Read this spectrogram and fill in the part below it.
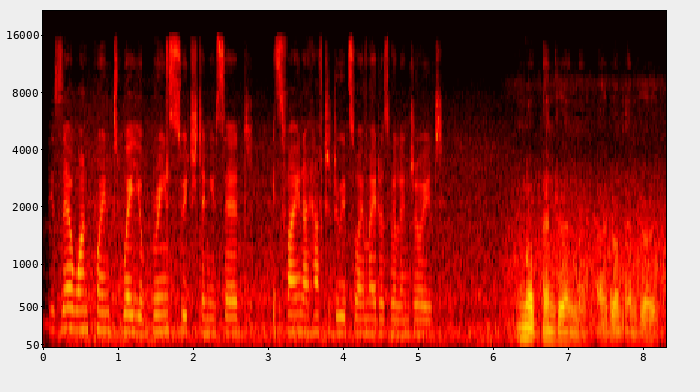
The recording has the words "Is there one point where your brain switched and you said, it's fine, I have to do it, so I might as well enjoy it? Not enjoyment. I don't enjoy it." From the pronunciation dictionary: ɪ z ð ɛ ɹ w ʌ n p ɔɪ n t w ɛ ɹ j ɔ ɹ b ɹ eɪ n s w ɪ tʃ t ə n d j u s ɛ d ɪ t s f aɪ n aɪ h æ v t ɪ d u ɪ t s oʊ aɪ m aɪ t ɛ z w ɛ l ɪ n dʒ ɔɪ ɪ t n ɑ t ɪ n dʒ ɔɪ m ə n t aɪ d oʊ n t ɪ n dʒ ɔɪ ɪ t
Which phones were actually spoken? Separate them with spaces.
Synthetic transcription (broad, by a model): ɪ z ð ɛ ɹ w ʌ n p ɔɪ n t w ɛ ɹ j ɔ ɹ b ɹ eɪ n s w ɪ tʃ t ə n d j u s ɛ d ɪ t s f aɪ n aɪ h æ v t ɪ d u ɪ t s oʊ aɪ m aɪ t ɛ z w ɛ l ɪ n dʒ ɔɪ ɪ t n ɑ t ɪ n dʒ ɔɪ m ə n aɪ d oʊ n t ɪ n dʒ ɔɪ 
